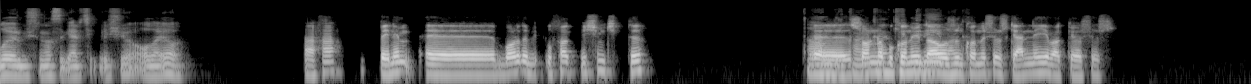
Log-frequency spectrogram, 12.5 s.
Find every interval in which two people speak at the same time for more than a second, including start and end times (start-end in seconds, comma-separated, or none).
8.1-9.7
